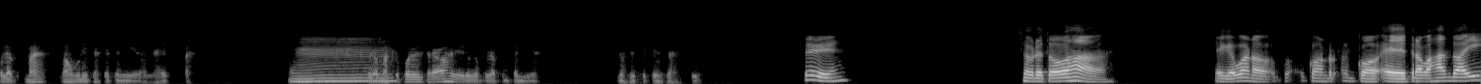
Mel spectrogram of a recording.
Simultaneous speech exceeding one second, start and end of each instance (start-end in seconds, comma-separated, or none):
none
